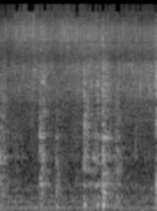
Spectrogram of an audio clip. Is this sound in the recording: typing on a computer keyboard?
no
